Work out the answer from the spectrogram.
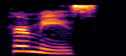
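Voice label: "hermes", British English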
